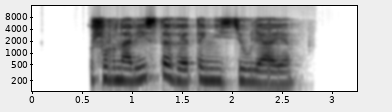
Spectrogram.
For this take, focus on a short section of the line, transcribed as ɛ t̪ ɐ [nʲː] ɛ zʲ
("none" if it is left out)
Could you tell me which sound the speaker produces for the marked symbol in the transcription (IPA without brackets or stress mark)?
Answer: nʲ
